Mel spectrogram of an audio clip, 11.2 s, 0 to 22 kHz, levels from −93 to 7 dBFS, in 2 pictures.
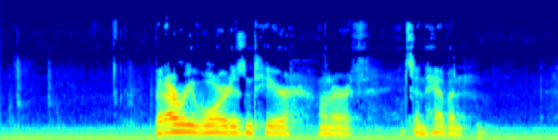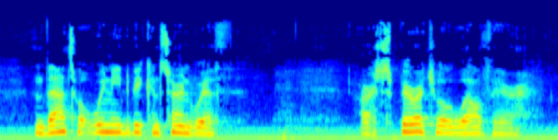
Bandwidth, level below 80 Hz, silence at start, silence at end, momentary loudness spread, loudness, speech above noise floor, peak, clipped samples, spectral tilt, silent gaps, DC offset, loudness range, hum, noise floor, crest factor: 12.5 kHz; -46 dBFS; 0 s; 0 s; 25 LU; -28 LUFS; 20 dB; -6 dBFS; under 0.1%; -7 dB/octave; none; under 0.1%; 6 LU; 60 Hz at -45 dBFS; -47 dBFS; 24 dB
